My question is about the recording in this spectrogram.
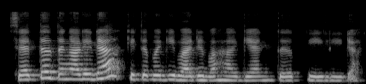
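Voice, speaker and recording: A woman with a Malaysian Malay accent gives a tajwid lesson in a mid-pitched voice. She explains patiently and drags out each letter sound slowly so that learners can copy it. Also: expressive. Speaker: Quran recitation teacher.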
